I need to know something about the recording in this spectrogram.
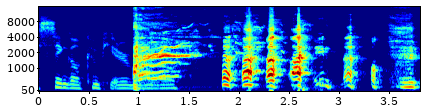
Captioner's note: loudly laughing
